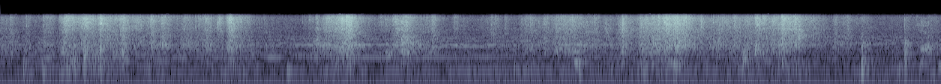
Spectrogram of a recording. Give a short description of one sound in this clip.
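Wrapping paper rustles and tears as a present is opened.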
